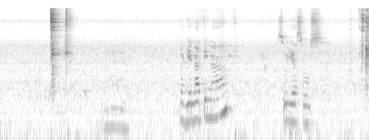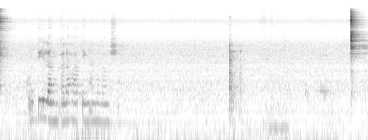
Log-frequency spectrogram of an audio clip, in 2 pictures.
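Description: A metal spoon clinks against a metal bowl.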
